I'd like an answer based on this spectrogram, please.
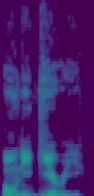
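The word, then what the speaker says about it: onigiri: you're just in time we're learning how to pronounce jelly fil Donuts uh phonetically which apparently is actually Oni giri Oni giri Oni Oni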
